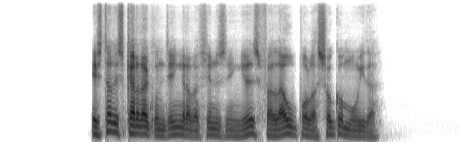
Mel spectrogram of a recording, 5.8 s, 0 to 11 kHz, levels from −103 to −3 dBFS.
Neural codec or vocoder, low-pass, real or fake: codec, 16 kHz in and 24 kHz out, 0.9 kbps, LongCat-Audio-Codec, four codebook decoder; 9.9 kHz; fake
